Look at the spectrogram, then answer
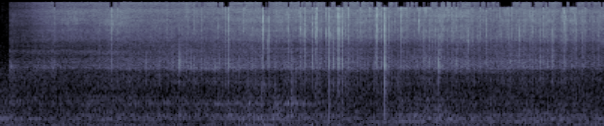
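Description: Waffle batter sizzling on the oiled plates of a Manning Bowman waffle maker, a steady crackling hiss that builds and spits with scattered sharp pops, close and alone.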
